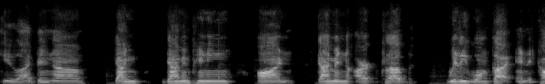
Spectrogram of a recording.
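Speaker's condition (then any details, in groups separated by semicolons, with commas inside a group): Cerebral palsy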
